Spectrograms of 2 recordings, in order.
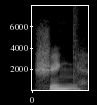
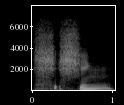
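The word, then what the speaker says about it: Hsin: to give that to Shing Shing is it's spelled HS which was really confusing and I looked it up and it's like he's like shing sounds for a sword like Shing.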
